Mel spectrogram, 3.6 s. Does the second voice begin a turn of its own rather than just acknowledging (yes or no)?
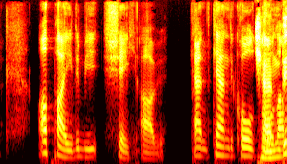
yes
